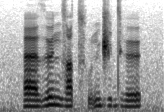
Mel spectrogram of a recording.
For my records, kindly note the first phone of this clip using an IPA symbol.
æ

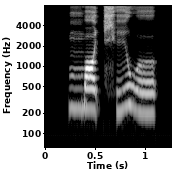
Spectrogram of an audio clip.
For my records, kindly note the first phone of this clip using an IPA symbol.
ŋ͡m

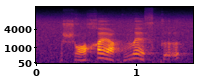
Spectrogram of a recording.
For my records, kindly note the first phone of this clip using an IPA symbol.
ʃ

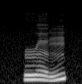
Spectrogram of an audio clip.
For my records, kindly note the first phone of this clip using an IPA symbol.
ɹ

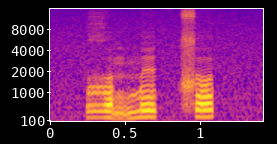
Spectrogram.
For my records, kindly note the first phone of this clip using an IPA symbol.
ɣ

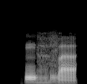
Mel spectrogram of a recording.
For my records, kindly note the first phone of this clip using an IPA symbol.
ŋ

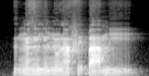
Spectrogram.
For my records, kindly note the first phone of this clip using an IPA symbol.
ɨ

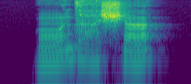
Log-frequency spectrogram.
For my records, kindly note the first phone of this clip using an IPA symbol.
õ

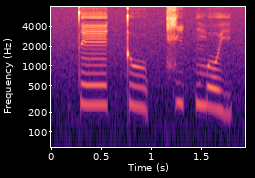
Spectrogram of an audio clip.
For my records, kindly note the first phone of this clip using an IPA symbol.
t̪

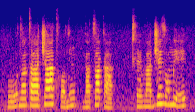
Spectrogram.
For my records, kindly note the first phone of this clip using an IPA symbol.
oː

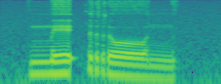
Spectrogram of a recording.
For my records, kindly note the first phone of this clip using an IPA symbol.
m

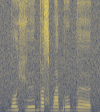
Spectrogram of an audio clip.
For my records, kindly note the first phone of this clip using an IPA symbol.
b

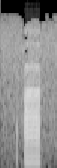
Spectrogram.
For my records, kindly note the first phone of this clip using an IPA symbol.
ʔ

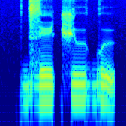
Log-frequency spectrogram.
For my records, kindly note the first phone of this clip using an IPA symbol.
d͡z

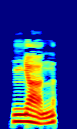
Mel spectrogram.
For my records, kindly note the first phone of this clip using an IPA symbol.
ɲ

